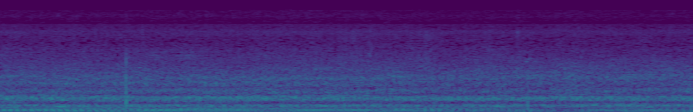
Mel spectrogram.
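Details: Honey bees of a big colony kept at home by a beekeeper: steady, dense droning hum with strong low tones, even throughout, and one brief sharp click near the start.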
